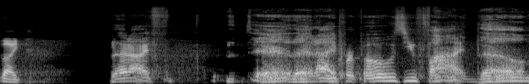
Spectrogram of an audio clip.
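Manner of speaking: put-on, slow crocodile character voice. Urged by the others to do the voice, the speaker performs a crocodile voice. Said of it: "do another crocodile voice".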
